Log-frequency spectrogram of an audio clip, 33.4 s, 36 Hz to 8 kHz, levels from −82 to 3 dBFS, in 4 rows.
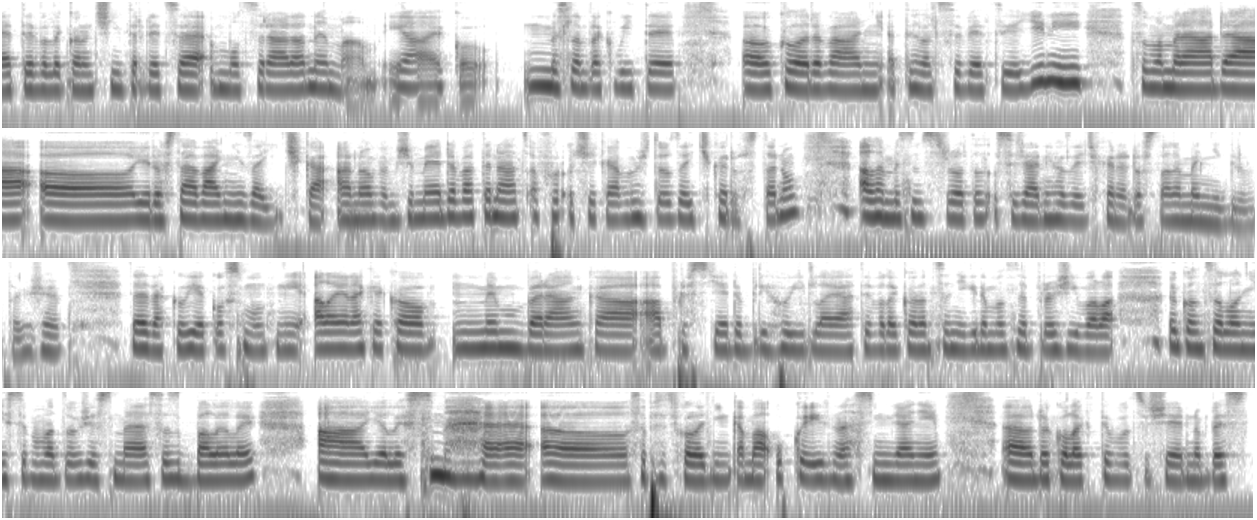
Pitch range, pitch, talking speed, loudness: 185-200 Hz, 190 Hz, 170 wpm, -31 LUFS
